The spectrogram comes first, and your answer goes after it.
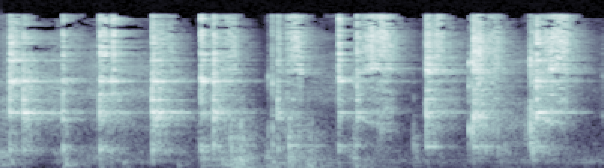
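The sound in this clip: Cutlery clinks against a plate while someone eats pasta with pesto. Many sharp, bright clinks and scrapes come in a steady, fairly regular series at even loudness, with no talking.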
